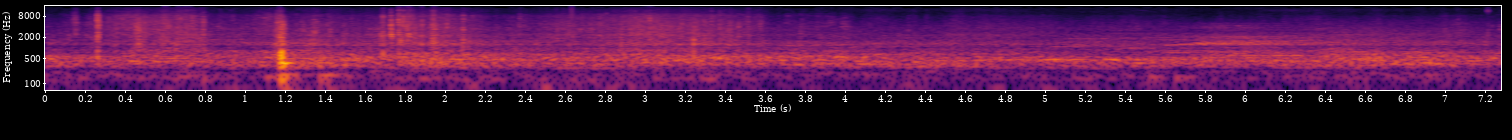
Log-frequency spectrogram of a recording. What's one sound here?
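Paper slips rustle as a hand rummages through them.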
